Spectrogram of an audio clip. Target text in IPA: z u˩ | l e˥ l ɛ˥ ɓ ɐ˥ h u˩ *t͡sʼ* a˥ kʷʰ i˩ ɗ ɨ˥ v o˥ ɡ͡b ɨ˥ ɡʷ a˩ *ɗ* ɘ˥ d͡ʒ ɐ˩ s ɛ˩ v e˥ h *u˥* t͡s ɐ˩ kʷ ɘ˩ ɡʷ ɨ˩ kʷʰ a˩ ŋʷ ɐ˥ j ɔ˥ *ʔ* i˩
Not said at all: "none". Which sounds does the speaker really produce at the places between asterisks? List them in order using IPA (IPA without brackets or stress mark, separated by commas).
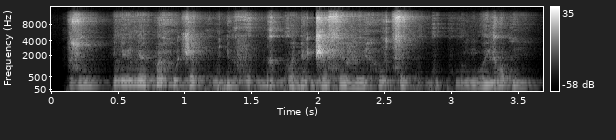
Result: t͡ʃ, ɗ, u˥, ʔ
